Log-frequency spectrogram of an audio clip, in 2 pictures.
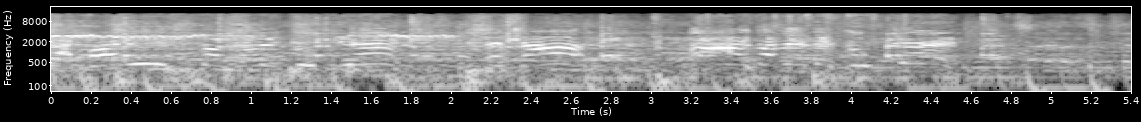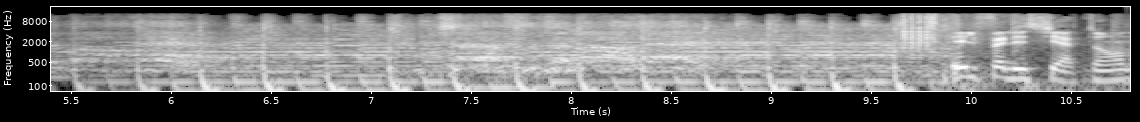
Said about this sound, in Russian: Чтобы заявить о себе и встретить президента в Эльзасе, толпа свистела, кричала и устроила кастрюльный концерт.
